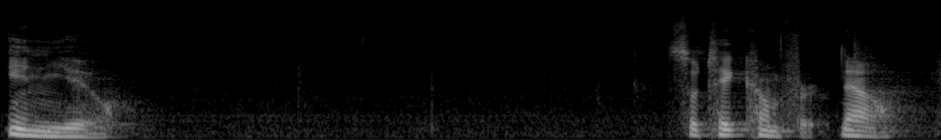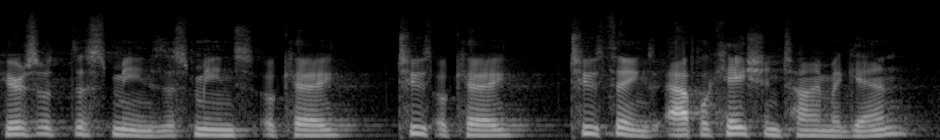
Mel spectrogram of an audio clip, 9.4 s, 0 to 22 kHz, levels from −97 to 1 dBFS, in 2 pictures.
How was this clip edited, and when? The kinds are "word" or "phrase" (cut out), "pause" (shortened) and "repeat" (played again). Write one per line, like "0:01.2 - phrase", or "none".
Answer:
0:04.1 - pause
0:06.9 - repeat

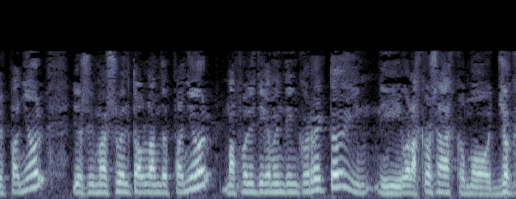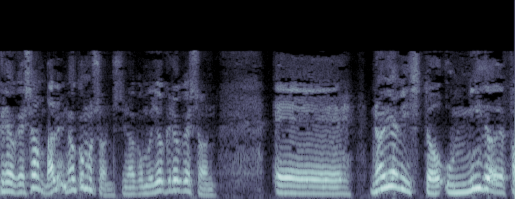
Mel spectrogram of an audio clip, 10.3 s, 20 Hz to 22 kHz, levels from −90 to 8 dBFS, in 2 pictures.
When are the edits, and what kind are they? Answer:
0:02.2 - pause
0:04.0 - phrase
0:08.8 - pause

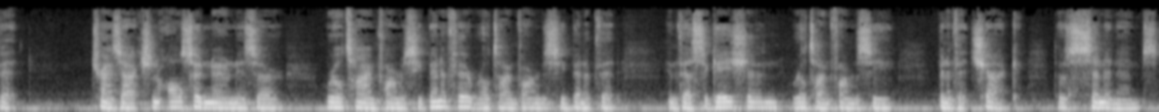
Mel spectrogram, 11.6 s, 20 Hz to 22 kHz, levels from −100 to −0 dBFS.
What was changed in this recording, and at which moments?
0:10.7 - phrase

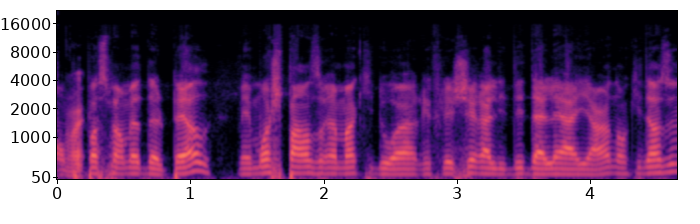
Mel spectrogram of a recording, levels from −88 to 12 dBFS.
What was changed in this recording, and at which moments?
none

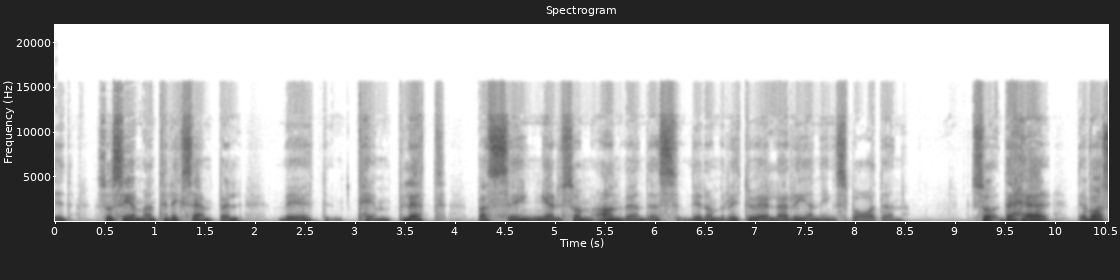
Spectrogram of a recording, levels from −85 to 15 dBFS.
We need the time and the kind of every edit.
none

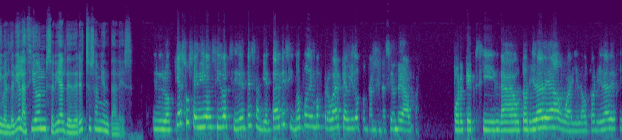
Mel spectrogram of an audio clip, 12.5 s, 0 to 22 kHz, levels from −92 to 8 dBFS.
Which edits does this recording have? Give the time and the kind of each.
none

